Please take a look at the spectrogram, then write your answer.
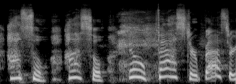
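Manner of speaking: high-pitched urgent coaching; Ryan's dad. Retold or imitated. Traveler's dad giving running lessons in the terminal, imitated urgent urging. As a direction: imitate someone urging a runner on. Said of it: "Ryan's dad's like".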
